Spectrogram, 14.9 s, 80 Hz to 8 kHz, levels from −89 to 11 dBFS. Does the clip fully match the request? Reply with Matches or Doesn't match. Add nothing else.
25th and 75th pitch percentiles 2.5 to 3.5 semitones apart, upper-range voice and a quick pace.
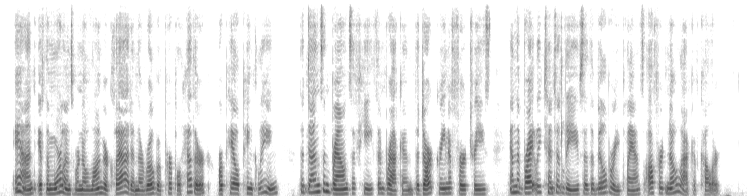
Doesn't match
